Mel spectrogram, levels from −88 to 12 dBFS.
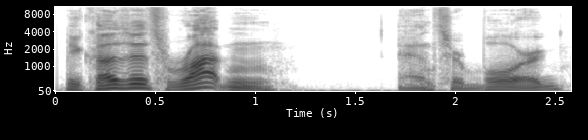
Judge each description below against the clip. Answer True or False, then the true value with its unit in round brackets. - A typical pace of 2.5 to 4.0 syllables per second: False (5.3 syllables/s)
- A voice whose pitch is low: True (105 Hz)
